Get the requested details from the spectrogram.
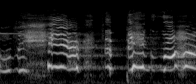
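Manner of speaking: loud yelling, shouting. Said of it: "I've never shouted so much in my life!".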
